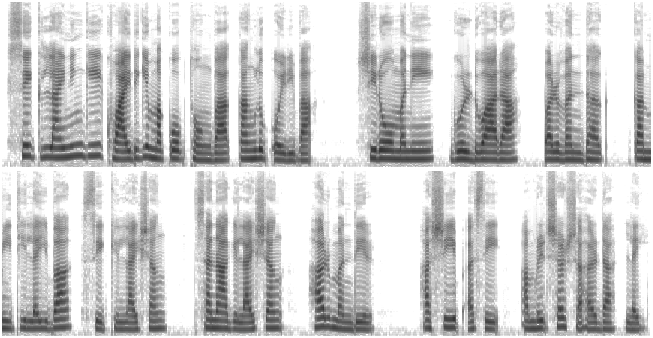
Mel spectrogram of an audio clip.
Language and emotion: Manipuri, neutral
